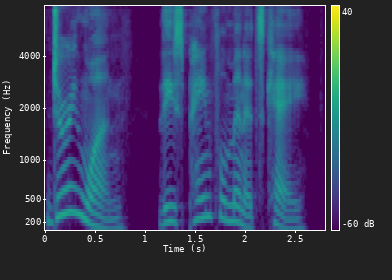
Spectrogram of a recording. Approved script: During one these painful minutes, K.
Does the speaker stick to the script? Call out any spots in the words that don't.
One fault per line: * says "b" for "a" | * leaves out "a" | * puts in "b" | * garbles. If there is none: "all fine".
all fine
